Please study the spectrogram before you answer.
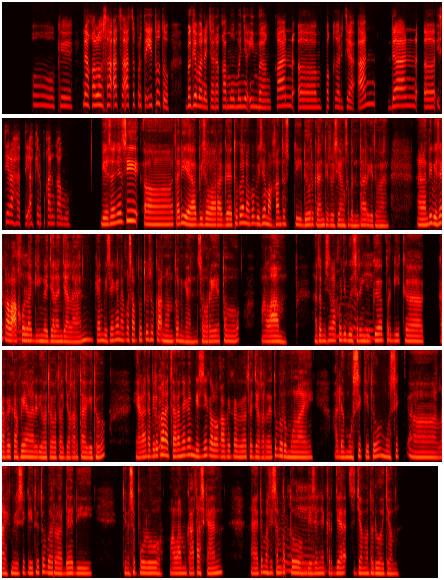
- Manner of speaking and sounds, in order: tapping; in English: "live music"
- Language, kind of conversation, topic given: Indonesian, podcast, Bagaimana kamu memanfaatkan akhir pekan untuk memulihkan energi?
